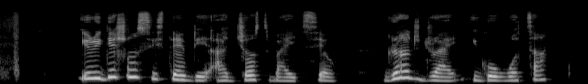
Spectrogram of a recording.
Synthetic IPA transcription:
iɹiɡeʃɔ̃nsistɛ̃mdeʔad͡ʒɔstbaɪitsɛlf | ɡɾãnddɹaɪiɡowɔtʰa

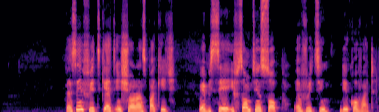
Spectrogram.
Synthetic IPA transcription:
pɛsĩnfitɡɛtĩnʃɔɹãnspakʰed͡ʒ | webiseḭfsɔ̃mtĩnsɔpɛvɹitĩn | dekɔva̰d̥

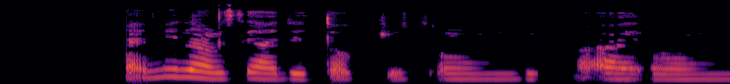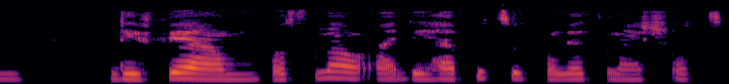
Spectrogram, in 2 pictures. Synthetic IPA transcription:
a̰ɪmĩnanseaɪdetɔ̰k̚tʰɹutɔ̃mbifɔ̰ʔaɪɔm | defiãmbɔtnaʊʔa̰deɦapitʰukɔlɛk̚tmaɪʃɔt

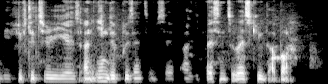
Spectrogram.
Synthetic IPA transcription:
bififtiθɹijizã̰nĩndəpʰɹizɛ̃nthĩmsɛlfasdəpʰɛsə̃ntʰṵɹɛskʰjuda̰bɔ̰̃n

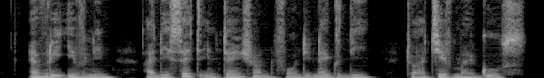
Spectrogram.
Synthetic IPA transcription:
ɛvɹiʔivnĩŋ | adesɛtĩntʰɛ̃nʃɔ̃nfɔðɨnɛksde | tʰuat͡ʃivmaɪɡos

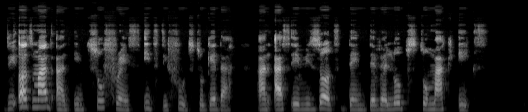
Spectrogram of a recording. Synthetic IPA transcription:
diʔɔzmãndãnĩntʰufɹɛ̃ndsitdifudtuɡɛda | ʔãnaseɹizɔltdɛ̃ndɛvɛlopstomakeks

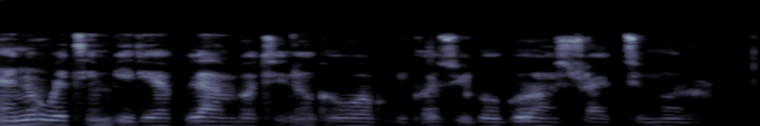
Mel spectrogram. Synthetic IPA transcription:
ɛnõwetĩm̩bidiaplam̩bɔtʰino̰ɡowɔkbikʰɔswiɡoɡoɔ̃nstɹak̚tumɔɾo

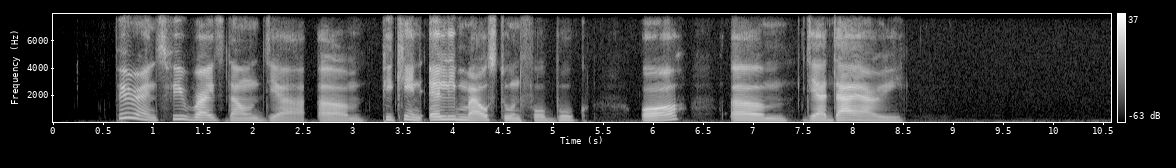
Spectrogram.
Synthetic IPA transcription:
pʰɛɹɛ̃ntsfiɹaɪtsdãʊ̃nðɛəʌmpikʰĩnɛlimaɪlstõnfɔbuk | ɔ | ʌmðɛədaɪəɹi

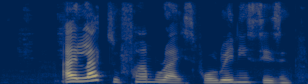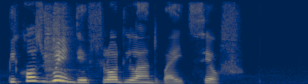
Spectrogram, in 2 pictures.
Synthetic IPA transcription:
ʔaɪlaɪk̚tʰufãmɹaɪsfɔɹẽnĩsizɔ̃n | b̥ikʰɔs̬wẽndeflɔdlãndbaɪitsɛlˠf

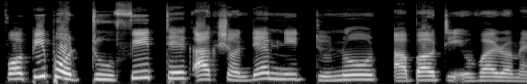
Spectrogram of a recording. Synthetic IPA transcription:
fɔpipoltufid̚tekakʃɔ̃ndɛ̃mnid̚tunoabaʊt̚diʔɛ̰̃nvaɪɹɔ̃nmɛ̃

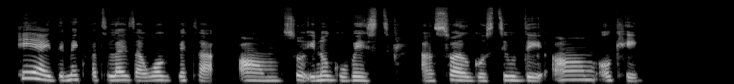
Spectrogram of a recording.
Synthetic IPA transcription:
ʔeaɪdemekfətʰilaɪzawɔk̚b̥ɛtʰə̰ | ʔʌmsojʔṵnoɡowɛst | ã̰nsoaɪlɡostilˠdeʔʌmo̰kʰe

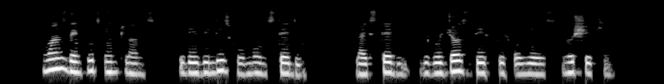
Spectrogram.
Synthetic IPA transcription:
wɔ̃ns̬dɛ̃nputĩnpʰlãnt | ideɹilishɔmõnstɛdi | laɪkstɛdijuɡud͡ʒɔsd̥efɹifɔjiz | noʃekʰĩn

